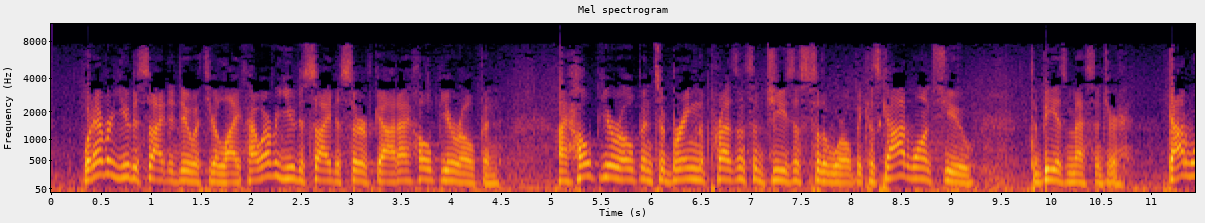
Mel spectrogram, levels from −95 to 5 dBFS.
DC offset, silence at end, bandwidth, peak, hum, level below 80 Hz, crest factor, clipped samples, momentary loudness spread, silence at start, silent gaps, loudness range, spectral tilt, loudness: under 0.1%; 0 s; 7.8 kHz; 0 dBFS; none; -34 dBFS; 16 dB; under 0.1%; 7 LU; 0 s; none; 1 LU; -7.5 dB/octave; -17 LUFS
